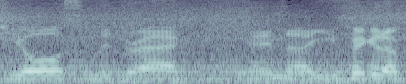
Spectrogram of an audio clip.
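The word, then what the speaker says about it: Joris en de Draak: the owner speaking of it, and clearly it's Joost de Draak, and you pick it up pretty quick that way.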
